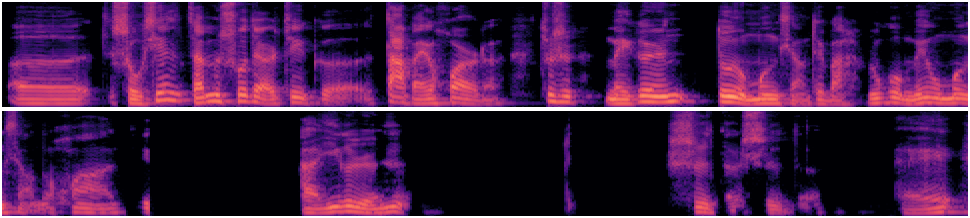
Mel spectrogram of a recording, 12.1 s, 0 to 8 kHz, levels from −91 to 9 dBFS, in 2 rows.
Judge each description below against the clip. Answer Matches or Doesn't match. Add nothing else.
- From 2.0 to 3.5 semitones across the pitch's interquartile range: Doesn't match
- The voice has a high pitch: Doesn't match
